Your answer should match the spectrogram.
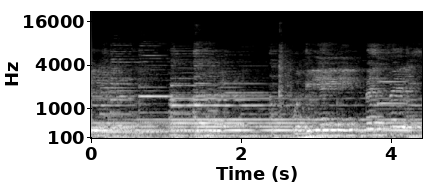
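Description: Two acoustic guitars playing a country-folk song together, strummed and picked, with a man singing a held, wordless-sounding line over them.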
